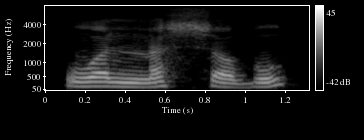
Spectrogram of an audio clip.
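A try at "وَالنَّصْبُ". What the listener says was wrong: Sotnya sukun. Wan nasbu.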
